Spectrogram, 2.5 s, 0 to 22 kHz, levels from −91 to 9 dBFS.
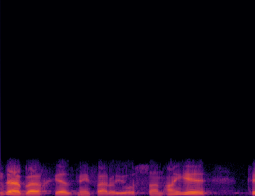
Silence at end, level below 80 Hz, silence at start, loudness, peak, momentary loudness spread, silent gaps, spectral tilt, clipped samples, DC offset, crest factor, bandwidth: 0 s; -84 dBFS; 0 s; -32 LUFS; -14 dBFS; 11 LU; none; -2.5 dB/octave; under 0.1%; under 0.1%; 18 dB; 4.3 kHz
